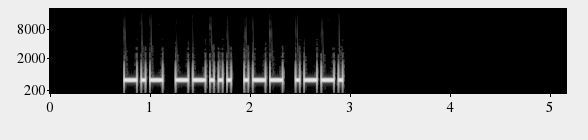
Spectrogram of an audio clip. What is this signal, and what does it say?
Morse code, heard as a keyed tone, about 28 wpm, 700 Hz. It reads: K7WP
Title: Easy Call Signs Repeated 2x - 28wpm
